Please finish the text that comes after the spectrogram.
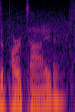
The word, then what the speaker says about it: apartheid: No, it is apartheid. Okay. Yeah, I don't. Apparently there is a TH, but it's not pronounced TH.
